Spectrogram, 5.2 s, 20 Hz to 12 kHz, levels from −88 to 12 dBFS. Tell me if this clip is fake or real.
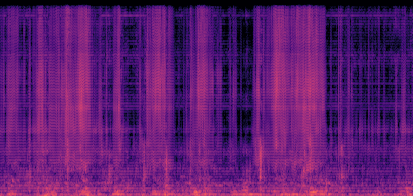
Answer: fake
